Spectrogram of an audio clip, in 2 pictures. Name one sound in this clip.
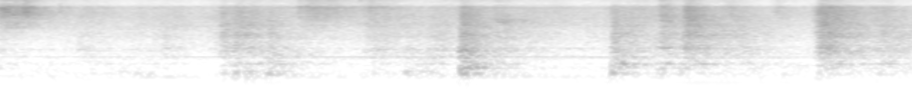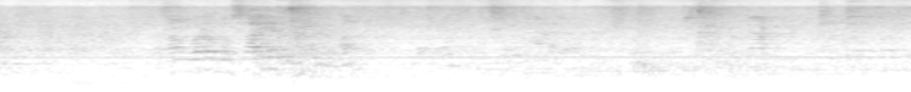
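Plastic wrapping rustles and crinkles.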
